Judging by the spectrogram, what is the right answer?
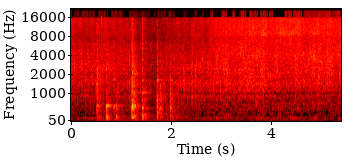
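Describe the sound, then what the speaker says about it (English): Chicken and shallots sizzle and crackle steadily in a hot pan, with a few sharp clanks and scrapes of utensils early on before settling into a constant fry. "And hear the nice sizzle on that."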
